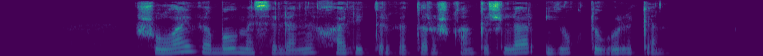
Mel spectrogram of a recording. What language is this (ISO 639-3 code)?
bak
